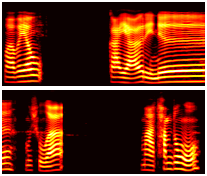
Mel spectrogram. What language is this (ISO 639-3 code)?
brx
